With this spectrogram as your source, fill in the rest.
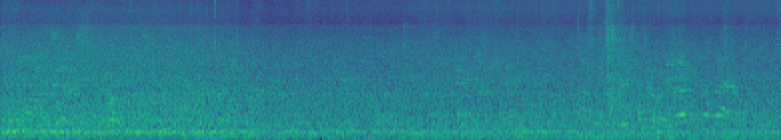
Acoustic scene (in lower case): subway station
